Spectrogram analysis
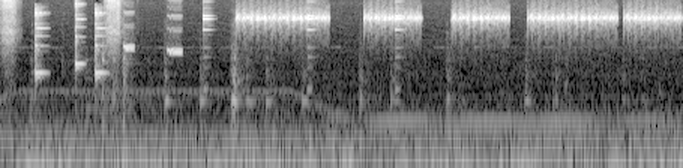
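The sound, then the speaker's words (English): A crunchy cricket-style percussion instrument: a few quick clicks and chirps, then four loud, high, buzzing rasps in a steady rhythm, separated by short gaps. No one speaks. “It's a crunchy cricket.”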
